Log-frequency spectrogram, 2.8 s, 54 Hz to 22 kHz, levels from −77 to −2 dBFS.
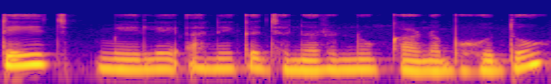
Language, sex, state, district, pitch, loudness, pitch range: Kannada, female, Karnataka, Bangalore, 165 Hz, -17 LUFS, 155-175 Hz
